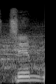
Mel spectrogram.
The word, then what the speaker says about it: Tym: And Richardson, pronounced Tim, spelled T-Y-M at the line, shooting one.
